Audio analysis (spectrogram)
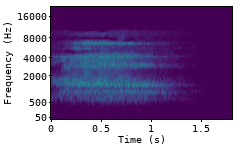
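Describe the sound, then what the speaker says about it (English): A long, slow breath released out through the mouth after a deep nasal inhale, a soft airy sigh that swells, holds and fades over about a second and a half, close and alone in a quiet room. "Take a deep inhale in through the nose and exhale out the mouth"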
